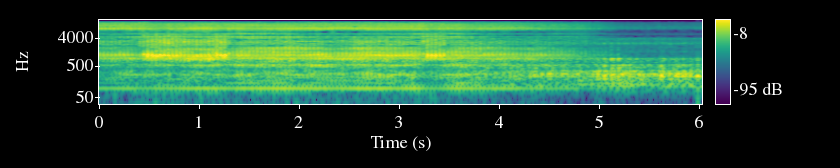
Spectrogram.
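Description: Grinding wheel on an electric motor running steadily while a steel chisel is ground against it, with stronger grinding rasps about half a second in and again briefly after three seconds. The sound fades out near the end.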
